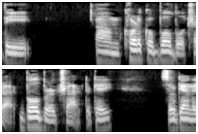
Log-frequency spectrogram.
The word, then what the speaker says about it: corticobulbar: These lower motor neurons and upper motor neurons together are going to be called the Corticobulbar tract, okay? So again, I didn't say it properly, but Corticobulbar tracts, right?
